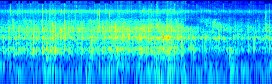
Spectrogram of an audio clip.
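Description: Curry leaves crackling in hot oil in a pan, a loud steady sizzle with dense popping that fills the whole moment, no voices over it.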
